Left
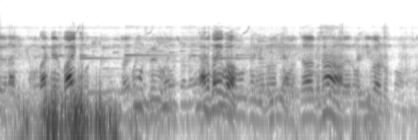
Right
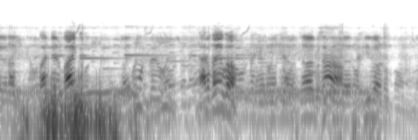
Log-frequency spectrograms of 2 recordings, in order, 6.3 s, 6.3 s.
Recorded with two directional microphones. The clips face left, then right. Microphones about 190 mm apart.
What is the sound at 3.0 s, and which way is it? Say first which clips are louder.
Speech: left 1 dB; centre (ahead or behind).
